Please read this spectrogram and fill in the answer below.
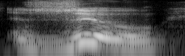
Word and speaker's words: Tszyu: on the zoo and his name is spelled t-s-z-y-u pronounced zoo and you gotta remember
